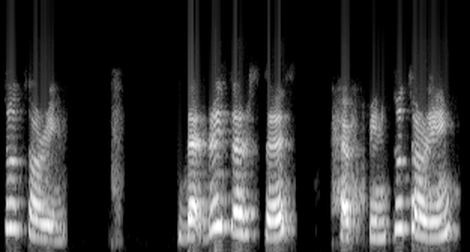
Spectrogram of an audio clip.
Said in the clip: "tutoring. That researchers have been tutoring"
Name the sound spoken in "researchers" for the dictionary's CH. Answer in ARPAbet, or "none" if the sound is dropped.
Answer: S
